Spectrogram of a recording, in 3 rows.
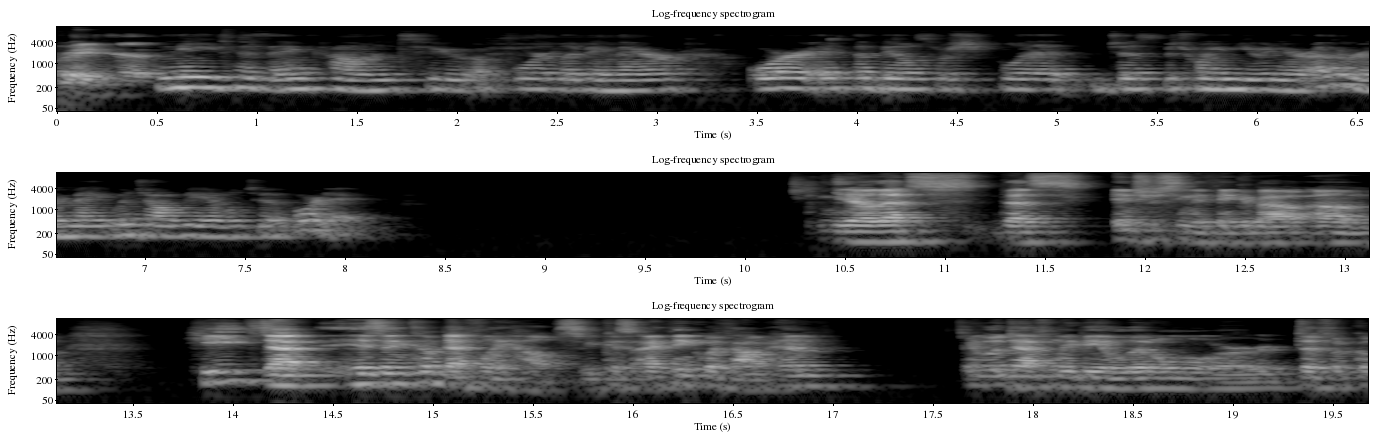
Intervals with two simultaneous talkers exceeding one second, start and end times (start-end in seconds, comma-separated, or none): none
